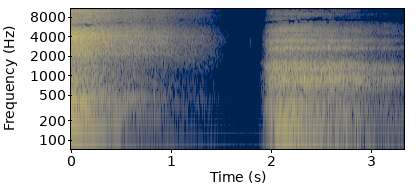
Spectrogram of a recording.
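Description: A long deep breath drawn in and slowly let out, followed after a brief pause by another steady, airy breath, fairly soft with no talking.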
